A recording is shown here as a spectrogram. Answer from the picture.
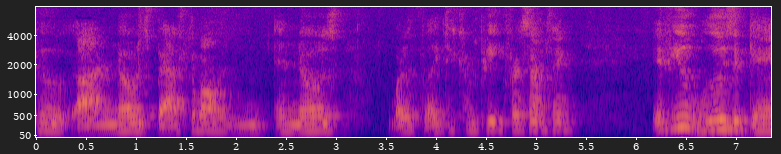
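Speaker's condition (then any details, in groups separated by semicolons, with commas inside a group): Cerebral palsy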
